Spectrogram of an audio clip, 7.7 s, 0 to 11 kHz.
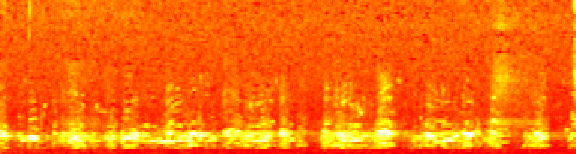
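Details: A flock of geese flying over a marsh wetland at sunrise on a Sunday morning, 11-4-2011. Dense overlapping nasal honks come in rolling waves throughout, loud and continuous, with a steady low background of open-air ambience.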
